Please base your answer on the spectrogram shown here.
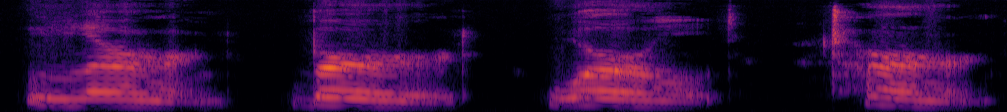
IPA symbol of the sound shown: ər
